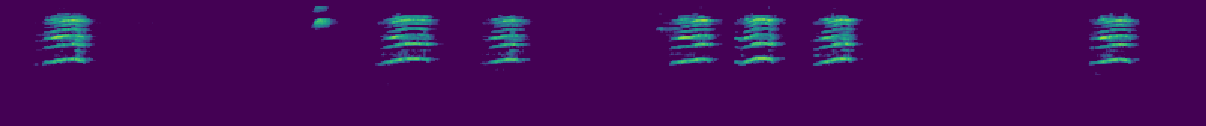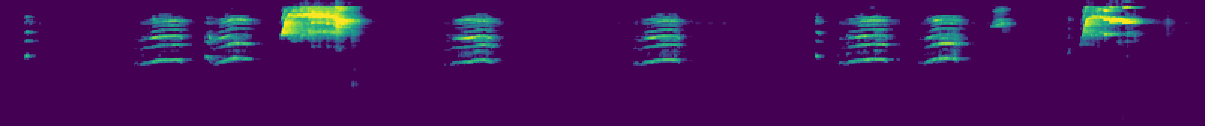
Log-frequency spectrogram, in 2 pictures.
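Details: Baby monkey Don calling out: short, clear, rising-and-falling whistled cries, often in pairs or triplets with brief pauses, plus two harsh, noisy screams near the middle and end.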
